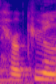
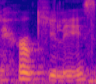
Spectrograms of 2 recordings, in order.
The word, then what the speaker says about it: Hercule: not just about pronunciation so Hercule wants to be called Hercule not Hercules yes but it's also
